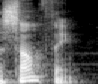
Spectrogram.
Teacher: ing 形式，可以说成 in，前鼻音的形式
